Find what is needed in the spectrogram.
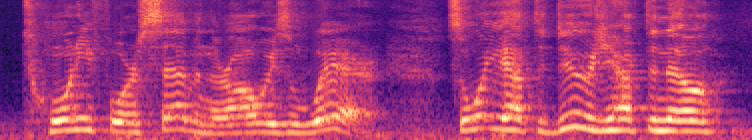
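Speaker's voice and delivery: ordinary delivery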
